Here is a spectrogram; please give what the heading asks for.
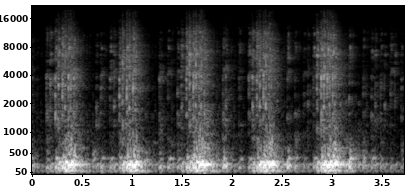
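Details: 2001 Honda Shadow VT750 V-twin after carb rework, airbox off: catches and revs in even pulses, both cylinders firing cleanly; front cylinder thought to run a little richer; normal running on both cylinders.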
